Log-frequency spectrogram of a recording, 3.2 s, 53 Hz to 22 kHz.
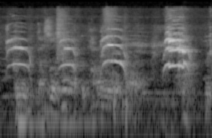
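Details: During a rescue, a stray cat meows repeatedly, four bright arched calls roughly every 0.7 seconds, the last one louder and longer. Quiet Korean talk continues beneath.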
